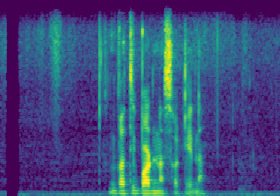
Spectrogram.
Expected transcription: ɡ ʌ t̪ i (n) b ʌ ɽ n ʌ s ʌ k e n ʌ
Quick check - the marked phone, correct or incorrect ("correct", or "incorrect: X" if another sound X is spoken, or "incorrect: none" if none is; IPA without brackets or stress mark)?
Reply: incorrect: none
